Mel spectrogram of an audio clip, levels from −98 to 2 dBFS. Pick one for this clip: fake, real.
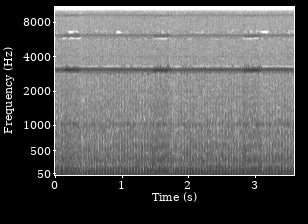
real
